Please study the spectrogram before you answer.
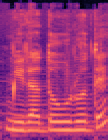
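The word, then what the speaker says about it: miradouro: এই একটা ভিউপয়েন্ট হলো মিরাদৌরোদে সান্তালুজিয়া আর ভিউপয়েন্টের পর্তুগিজ উচ্চারণ হলো মিরাদৌরো তো এরকম অনেক ভিউপয়েন্ট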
